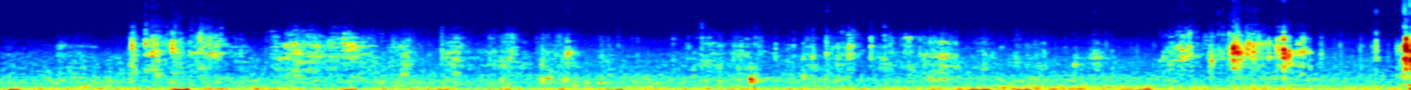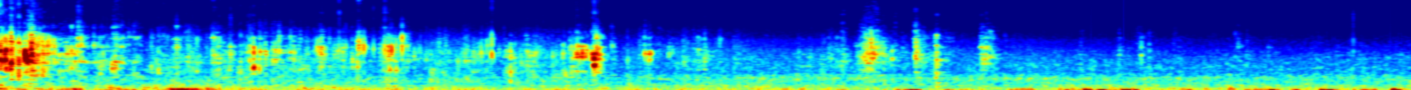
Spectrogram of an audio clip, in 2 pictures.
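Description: Scattered soft knocks and rustles from a phone being handled as it moves over a glass plate, with a louder rustle about seven seconds in.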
